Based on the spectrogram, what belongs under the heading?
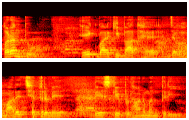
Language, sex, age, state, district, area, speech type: Hindi, male, 45-60, Bihar, Muzaffarpur, urban, spontaneous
